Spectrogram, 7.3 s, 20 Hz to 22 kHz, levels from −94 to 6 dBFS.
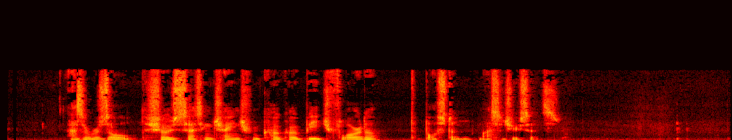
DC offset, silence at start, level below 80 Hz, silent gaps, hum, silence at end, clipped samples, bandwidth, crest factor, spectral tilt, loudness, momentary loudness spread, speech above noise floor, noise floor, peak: under 0.1%; 0.65 s; -62 dBFS; none; none; 0.55 s; under 0.1%; 12 kHz; 22 dB; -2.5 dB/octave; -31 LUFS; 11 LU; 34 dB; -67 dBFS; -14 dBFS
